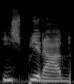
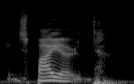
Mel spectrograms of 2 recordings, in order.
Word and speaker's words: inspired: que os brasileiros cometem muito, dá um exemplo, inspirado, inspired, com vício do português e falar inspirad, né?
